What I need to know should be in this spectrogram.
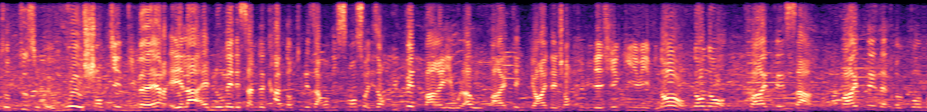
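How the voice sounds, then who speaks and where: A protester with a medium-pitched voice rants angrily and off the cuff. Phrases come back again for emphasis. Loud crowd sound and heavy noise fill the recording. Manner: angry, emphatic, repetitive. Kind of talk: spontaneous protest rant.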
